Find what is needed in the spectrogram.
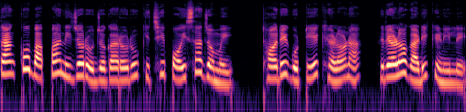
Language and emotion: Odia, neutral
